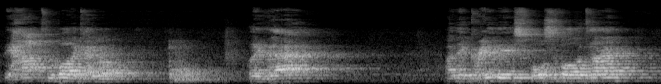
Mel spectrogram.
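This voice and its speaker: Hoarse man coaching in an echoey hall. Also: a little high, level tone, unhurried, fairly bright tone, far from the mic. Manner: repetitive, drilling phrases, demonstrative. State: raspy voice. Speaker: lacrosse goalie coach. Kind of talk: coaching clinic lecture.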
